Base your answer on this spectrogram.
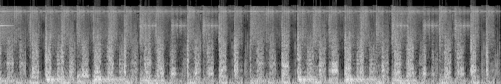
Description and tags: Roland In
ambient, bent, circuit, drums, roland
